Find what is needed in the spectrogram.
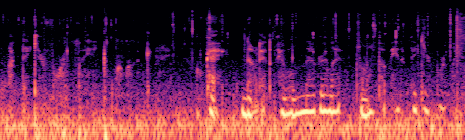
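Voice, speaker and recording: A whispering woman with long, frequent pauses over noticeable background noise. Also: moderate pace. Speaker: ASMR streamer. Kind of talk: casual live-stream chat with viewers. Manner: casual, expressive, candid.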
